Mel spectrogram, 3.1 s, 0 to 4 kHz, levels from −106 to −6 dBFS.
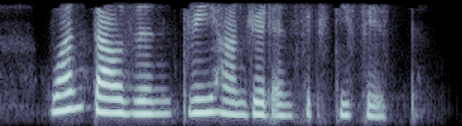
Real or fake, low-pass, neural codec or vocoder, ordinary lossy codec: fake; 3.6 kHz; codec, 16 kHz, 4.8 kbps, FACodec; MP3, 32 kbps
